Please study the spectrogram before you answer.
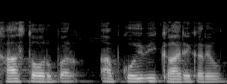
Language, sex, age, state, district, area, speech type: Hindi, male, 30-45, Rajasthan, Bharatpur, rural, spontaneous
